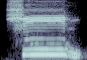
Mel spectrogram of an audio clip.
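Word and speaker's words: ش: জিম, শিন, ইয়া, জিম, শিন, ইয়া। শিন উচ্চারণ করার সময় কিন্তু মুখের মধ্যে একটু বাতাস তৈরি হবে, শিন, ইয়া, ইয়া, এরকম।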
